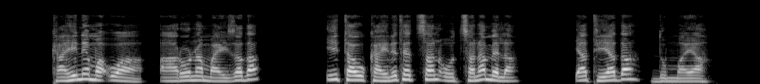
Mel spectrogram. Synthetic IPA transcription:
kɐhɪnɛmɐʔʊwaːaːɾoːnɐmɐjzɐd̪ɐ | ɪt̪ɐwkɐhɪnɛt̪ɛt͡sːɐno̞ːt͡sːɐnɐmɛlɐ | ʔjɐt̪ɪjɐd̪ɐd̪ʊmːɐjɐ

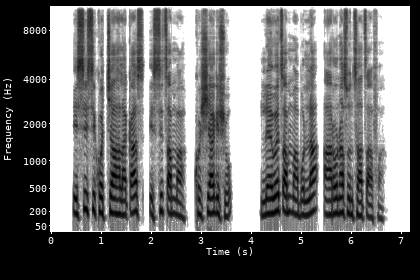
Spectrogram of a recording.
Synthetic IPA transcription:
ʔɪsːɪsːɪkɔt͡ʃːaːhɐlɐkʼaːsɪsːɪt͡sʼɐmːɐkɔʃːɪjaːɡɪʃɔ | leːwɛt͡sʼɐmːaːbɔlːɐaːɾɔːnɐsʊnt͡sːaːt͡sʼaːfɐ

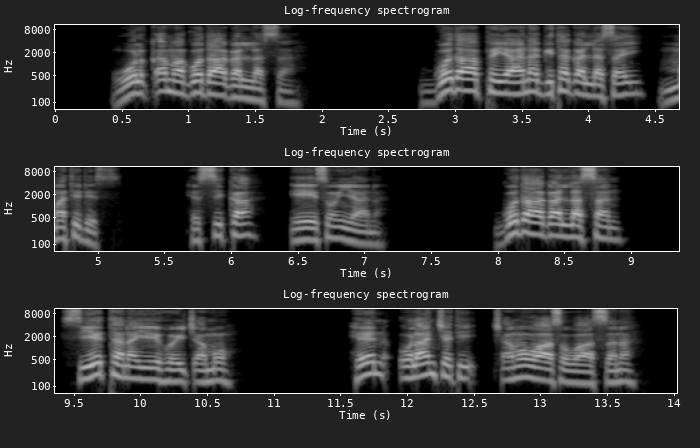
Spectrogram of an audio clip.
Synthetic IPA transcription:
wɔlkʼːɐmɐɡɔd̪aːɡɐlːɐsːɐ̰ | ɡɔd̪aːpːɛjaːnɐɡɪt̪ɐɡɐlːɐsɐjmɐt̪ɪd̪ɛs | hɛsːɪkːɐ | e̞ːsɔnjaːnɐ | ɡɔd̪aːɡɐlːɐsːɐn | sɪjɛt̪ːɐnɐjeːɦɔjt͡ʃʼɐmɔ | hɛnɔlɐnt͡ʃːɐt̪ɪt͡ʃʼɐmɔwaːsɔwaːsːɐnɐ

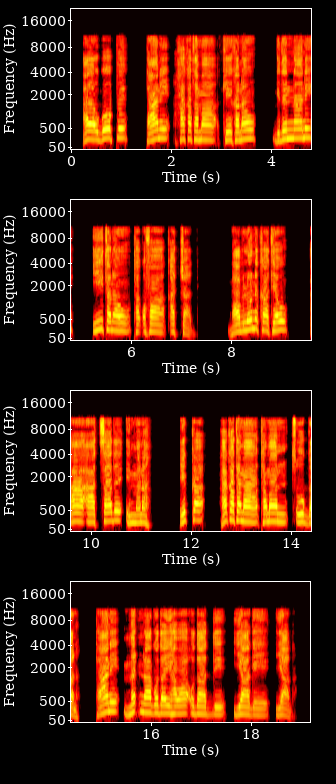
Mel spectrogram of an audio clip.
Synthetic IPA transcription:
ʔɐjɐwɡo̞ːpːɛ | t̪aːnɪhɐkɐt̪ɐmaːke̞ːkɐnɐw | ɡɪd̪ɛnːaːn | iːt̪ɐnɐwt̪ɐkʼɔfaːkʼɐt͡ʃːa̰ːd̪ːɪ̥ | baːbɪlo̞ːnɪkaːt̪ɪjɐw | aːaːt͡sːaːd̪ɛʔɪmːɐnɐ | ʔɪkːɐ | hɐkɐt̪ɐmaːt̪ɐmaːnt͡sʼuːɡːɐnɐ | t̪aːnɪmɛɗnaːɡɔd̪ɐjɦɐwaːʔɔd̪aːd̪ːɪ | jaːɡe̞ːjaːɡɐ̥

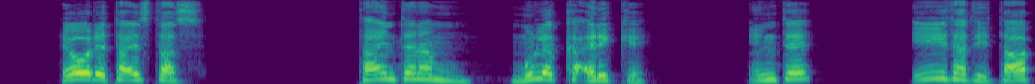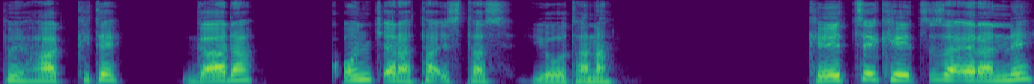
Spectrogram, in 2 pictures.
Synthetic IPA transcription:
hɛwɔd̪ɛt̪ɐɪst̪ːɐs | t̪ɐɪnt̪ːɛnɐ | mʊlɛkːɐɛɾɪkːḛ | ʔɪnt̪ːɛ | iːt̪ɐt̪̬ɪt̪aːpːɛɦaːkːɪt̪ɛ | ɡaːd̪ɐ | kʼɔnt͡ʃʼːɛɾɐt̪ɐɪst̪ːɐsjo̞ːt̪ɐnɐ | ke̞ːt͡sːɛke̞ːt͡sʼːɪzɐɛɾɐnːɛ

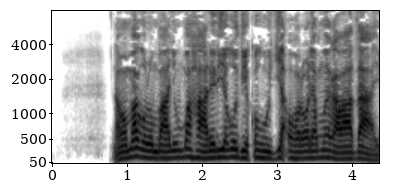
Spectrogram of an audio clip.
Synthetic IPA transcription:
nʔa̰mɔmaɣoɾomaɲumaɦaɾeɾiɛɣoðiekohud͡ʑiaʔohɔɾɔɾeamwɛɣawaðae

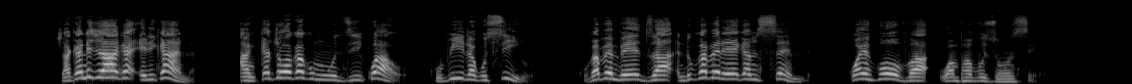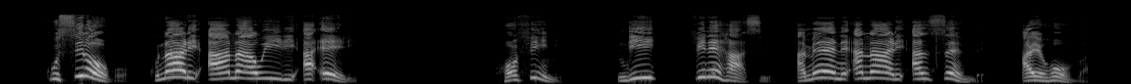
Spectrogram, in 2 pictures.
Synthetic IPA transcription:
t͡ʃakandit͡ʃakaʔɛlikanaː | ŋkat͡ʃɔkak̬umud͡zikwawɔ | kupitak̬usiɾɔ̰ | kukapɛmbɛd͡zandikukapɛɾɛkam̩sɛmbɛ | kwajɛɦɔvawampʰaɱvuzɔːnsɛ̰ | kusiɾɔkɔ | kunaliʔanaːwiɾiʔaʔɛlḭ | hɔfini | ndi | finɛɦa̰sḭ | amɛnɛʔanaliʔansɛmbɛ | ajɛɦɔːva̰

